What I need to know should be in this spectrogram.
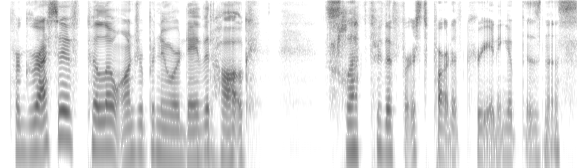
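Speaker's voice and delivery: speaking broken up by laughter. Speaker reads a Washington Times story aloud: laughing while reading. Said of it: "I'm laughing".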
